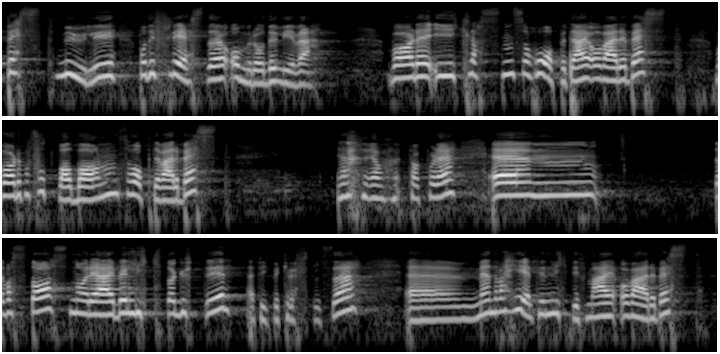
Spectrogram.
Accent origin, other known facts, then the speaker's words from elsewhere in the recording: Drammen, Buskerud, Norway; er oppvokst i godbyen Drammen.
